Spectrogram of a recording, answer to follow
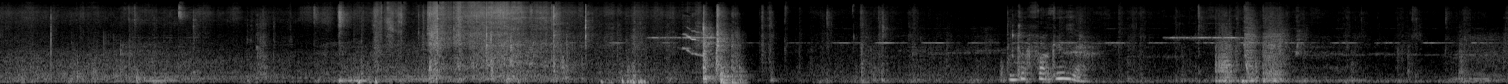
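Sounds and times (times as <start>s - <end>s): rustling and bumping handling noise: 0.0s - 6.7s
fire alarm tone: 3.2s - 15.0s.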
